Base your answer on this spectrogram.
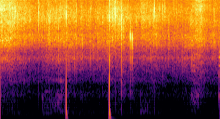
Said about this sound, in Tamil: இந்த வெங்காயம் கொஞ்சம் வதங்கட்டும்.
